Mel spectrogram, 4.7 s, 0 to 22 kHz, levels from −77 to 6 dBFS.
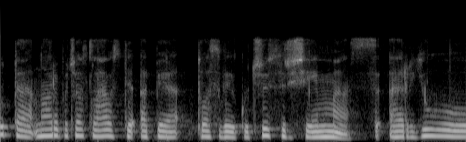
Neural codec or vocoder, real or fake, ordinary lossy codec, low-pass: none; real; Opus, 24 kbps; 7.2 kHz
